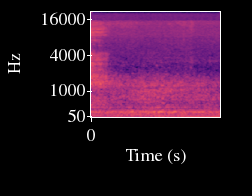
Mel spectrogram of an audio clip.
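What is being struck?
Nothing is struck.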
